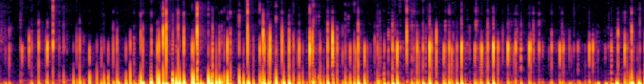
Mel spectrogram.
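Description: A pink floral beeswax-coated fabric food wrap is twisted, squeezed and crinkled in both hands close to the left microphone. It makes a dense, continuous run of soft, muffled crackles and rustles, heavy in low rumbling tones with little high end.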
